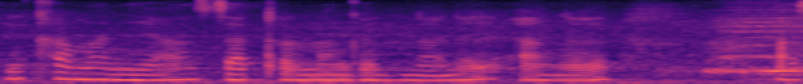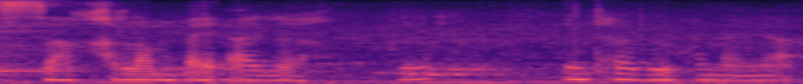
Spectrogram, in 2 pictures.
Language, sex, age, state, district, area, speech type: Bodo, female, 45-60, Assam, Chirang, urban, spontaneous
